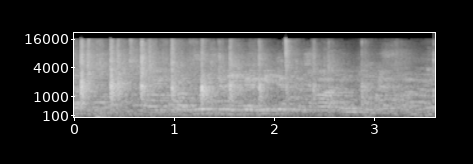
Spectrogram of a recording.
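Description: People clap their hands rapidly.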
